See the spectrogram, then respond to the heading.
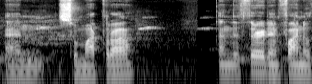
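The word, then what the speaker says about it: Sumatera: And sometimes E just isn't pronounced, like in Samudra and Sumatra.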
